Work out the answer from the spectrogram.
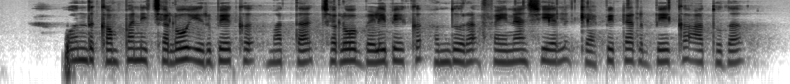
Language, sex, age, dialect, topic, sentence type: Kannada, female, 18-24, Northeastern, banking, statement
